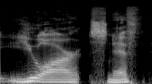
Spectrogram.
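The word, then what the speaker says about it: Ursnif: I'll I'll pronounce it you are sniff which is also known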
